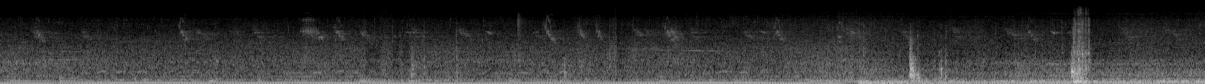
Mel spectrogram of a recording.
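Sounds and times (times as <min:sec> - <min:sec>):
steady low hum: 0:00.0 - 0:12.0
car door shutting: 0:08.4 - 0:11.2.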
